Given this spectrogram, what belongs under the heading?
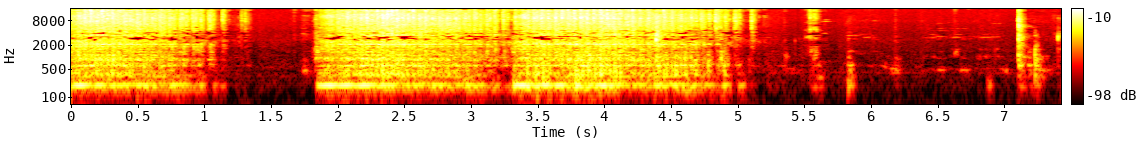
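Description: A sewing machine stitches a blouse sleeve in two steady whirring runs separated by a short pause, then stops, leaving scattered clicks and handling noises of the fabric.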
